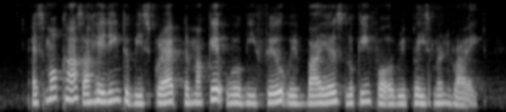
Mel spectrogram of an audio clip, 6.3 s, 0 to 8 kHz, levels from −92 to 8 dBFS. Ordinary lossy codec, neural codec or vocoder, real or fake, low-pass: none; vocoder, 22.05 kHz, 80 mel bands, HiFi-GAN; fake; 7.2 kHz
